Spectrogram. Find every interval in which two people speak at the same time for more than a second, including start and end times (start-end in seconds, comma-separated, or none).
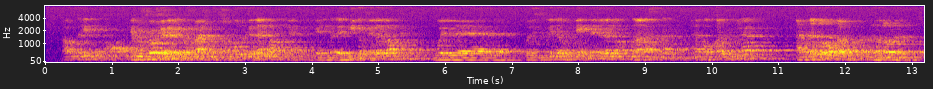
1.3-2.8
